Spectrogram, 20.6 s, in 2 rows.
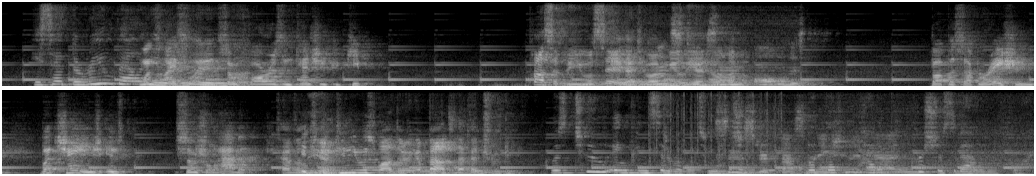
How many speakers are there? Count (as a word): four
